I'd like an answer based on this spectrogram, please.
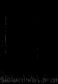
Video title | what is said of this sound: HSN - Chef Wolfgang Puck 10.07.2018 - 08 PM | You can hear how crispy it is.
